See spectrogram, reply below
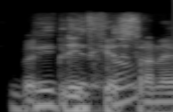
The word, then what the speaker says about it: Bridgestone: Eh, eh, dilo tú porque a mí no me sale la pronunciación de Bristol. Bridgestone, voy a decir.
